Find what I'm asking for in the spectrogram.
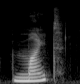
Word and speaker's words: mate: 어, mate라고 발음하지 않더라고요. might.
